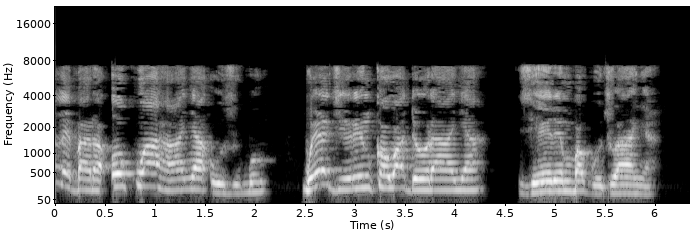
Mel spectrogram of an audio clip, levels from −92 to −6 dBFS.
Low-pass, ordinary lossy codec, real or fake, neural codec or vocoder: 7.2 kHz; AAC, 32 kbps; real; none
